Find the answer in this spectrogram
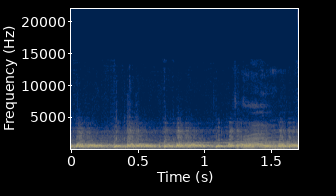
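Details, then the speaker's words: Fetal heartbeat at 15 weeks of pregnancy, found with a handheld Doppler by a student midwife: rapid rhythmic whooshing pulses, very clear for so early in pregnancy. "that is the most clear heartbeat I've ever heard early on"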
